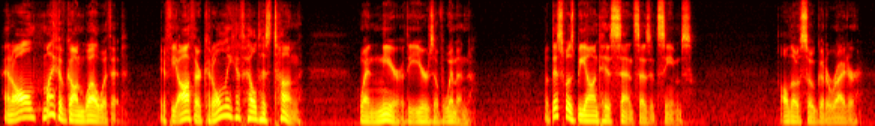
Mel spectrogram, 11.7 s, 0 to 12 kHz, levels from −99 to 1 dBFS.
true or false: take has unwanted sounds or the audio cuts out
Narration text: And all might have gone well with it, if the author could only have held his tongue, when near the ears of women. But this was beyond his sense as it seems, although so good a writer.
false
